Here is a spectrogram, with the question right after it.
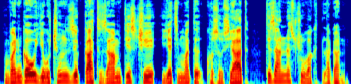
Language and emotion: Kashmiri, neutral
